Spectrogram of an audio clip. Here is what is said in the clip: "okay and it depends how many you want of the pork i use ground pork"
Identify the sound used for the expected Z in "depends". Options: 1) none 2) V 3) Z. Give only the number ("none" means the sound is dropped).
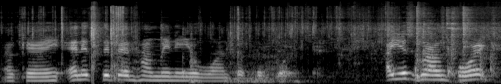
1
